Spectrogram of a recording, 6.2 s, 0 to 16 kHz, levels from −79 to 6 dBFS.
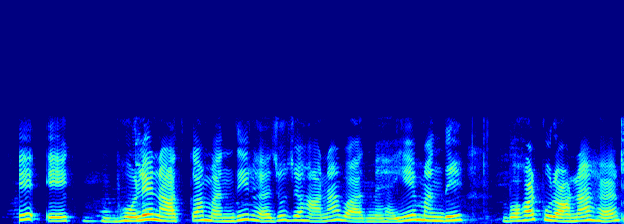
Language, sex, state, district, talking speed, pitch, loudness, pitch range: Hindi, female, Bihar, Gaya, 155 wpm, 270 Hz, -24 LUFS, 245-315 Hz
